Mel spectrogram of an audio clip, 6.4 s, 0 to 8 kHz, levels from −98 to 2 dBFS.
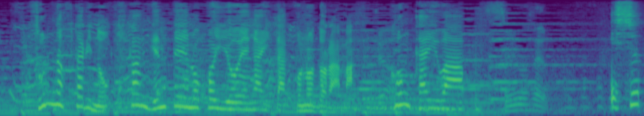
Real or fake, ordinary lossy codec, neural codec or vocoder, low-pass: real; none; none; none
